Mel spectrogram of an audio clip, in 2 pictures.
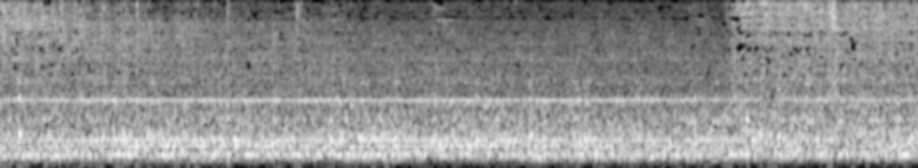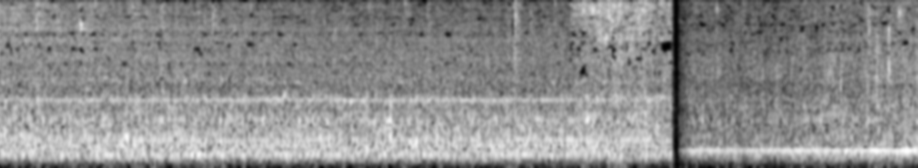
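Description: Hot oil sizzles steadily in a pan.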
